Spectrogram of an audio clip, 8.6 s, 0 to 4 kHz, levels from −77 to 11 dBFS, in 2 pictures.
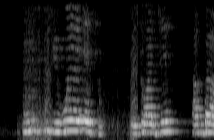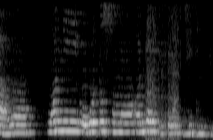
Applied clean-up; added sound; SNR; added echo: neural separator model SepFormer DNS4.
